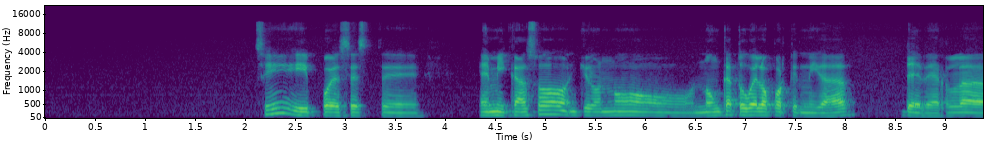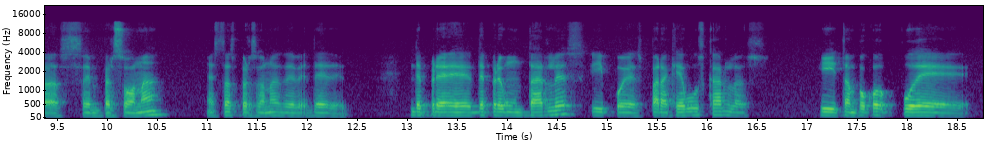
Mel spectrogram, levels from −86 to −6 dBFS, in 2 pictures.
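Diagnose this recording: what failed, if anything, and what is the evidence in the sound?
No fault found in this recording.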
